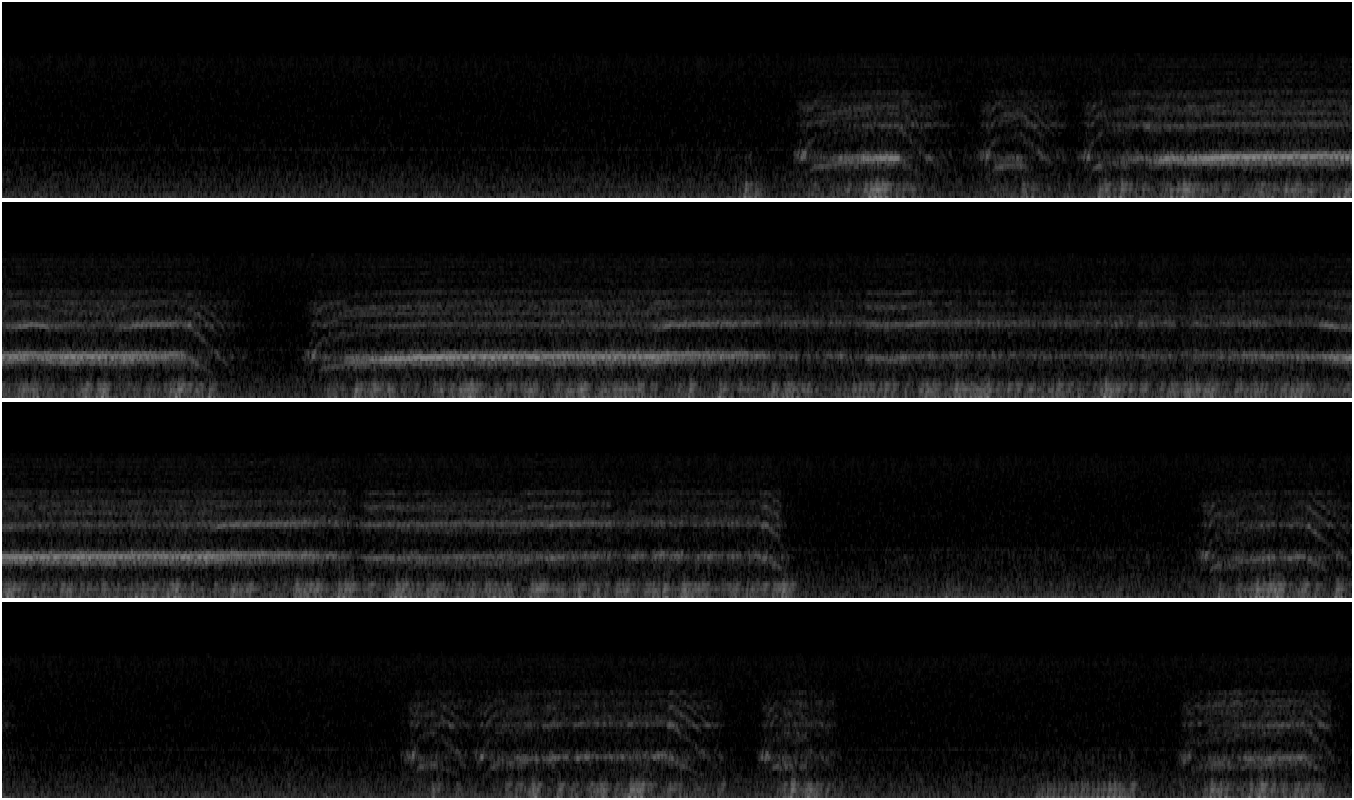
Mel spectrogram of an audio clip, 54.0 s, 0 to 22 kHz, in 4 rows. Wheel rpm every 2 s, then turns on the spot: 0, 0, 0, 10, 100, 100, 210, 170, 100, 210, 220, 230, 230, 230, 220, 220, 220, 130, 20, 70, 50, 0, 70, 150, 30, 10, 100.
34-38 48-50 52-54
